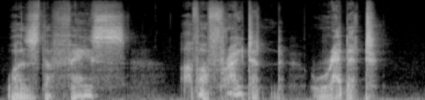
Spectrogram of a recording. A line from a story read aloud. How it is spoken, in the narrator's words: he whispered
